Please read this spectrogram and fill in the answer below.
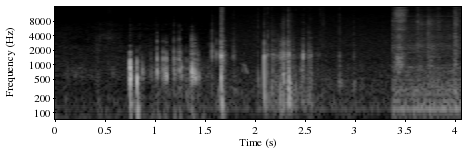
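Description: Handling noise from the phone filming: a cluster of knocks, taps and rustles as it is moved and set down. About three and a half seconds in, a steady low hum with background hiss starts suddenly.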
